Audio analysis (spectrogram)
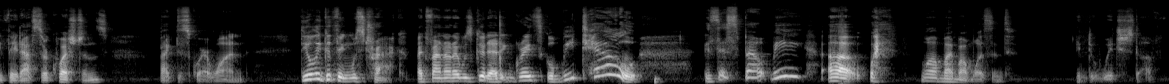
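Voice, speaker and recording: A man reading a novel aloud expressively, breaking off now and then to add spontaneous comments of his own. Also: fairly low pitch. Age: adult. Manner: animated, reacts aloud to the text and breaks off to comment. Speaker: reader and commentator of a book read-along show.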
